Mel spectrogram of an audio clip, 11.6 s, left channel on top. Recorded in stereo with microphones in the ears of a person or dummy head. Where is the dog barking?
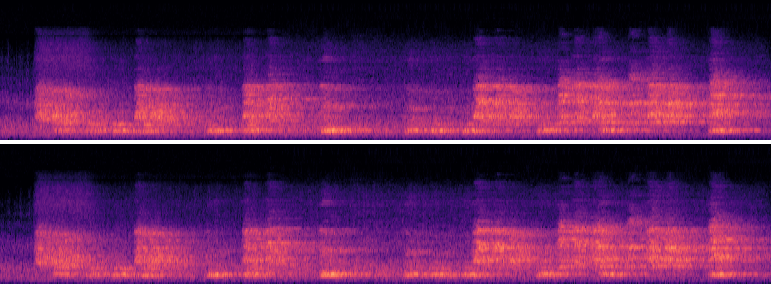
20° right (ahead or behind), 1.5 m.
